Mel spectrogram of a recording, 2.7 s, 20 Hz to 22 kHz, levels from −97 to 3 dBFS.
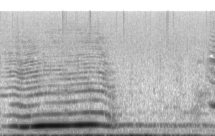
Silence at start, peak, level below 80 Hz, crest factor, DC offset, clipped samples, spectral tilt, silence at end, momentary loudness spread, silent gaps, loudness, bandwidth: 0.05 s; -4 dBFS; -32 dBFS; 12 dB; under 0.1%; under 0.1%; -6.5 dB/octave; 0 s; 15 LU; none; -13 LUFS; 11 kHz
